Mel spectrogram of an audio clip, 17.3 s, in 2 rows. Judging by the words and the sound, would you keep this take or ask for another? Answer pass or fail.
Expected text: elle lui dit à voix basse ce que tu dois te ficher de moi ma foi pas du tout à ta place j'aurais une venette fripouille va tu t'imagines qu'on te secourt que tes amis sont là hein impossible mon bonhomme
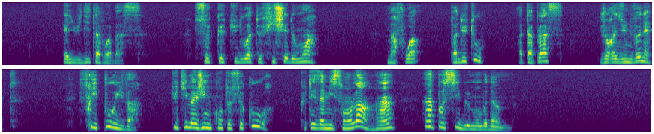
pass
